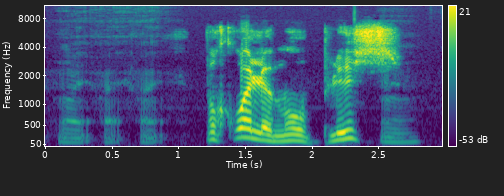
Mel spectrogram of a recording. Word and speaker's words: plus: ouis pourquoi le mot plus à deux significations opposé si tu prononces le S ça veut dire beaucoup plus et si tu prononces pas le S ça veut dire il y en a plus y a plus rien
